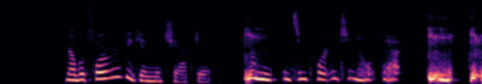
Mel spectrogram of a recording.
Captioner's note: clears throat several times; clears throat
